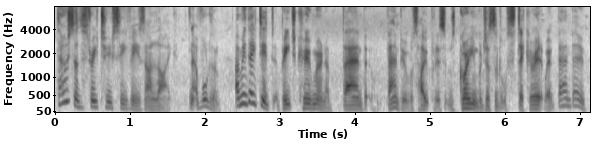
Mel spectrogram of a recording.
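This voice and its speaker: Lively, chatty British man. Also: medium pitch, rapid-fire, hardly any pauses. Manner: chatty, wry asides, laughs at own jokes. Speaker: host reading a car brochure. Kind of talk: casual storytime reading.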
